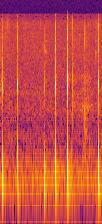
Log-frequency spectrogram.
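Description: A stylus tapping and clicking on an iPad's glass screen while writing, about half a dozen short, sharp taps.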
